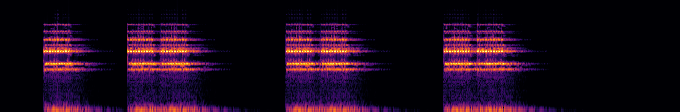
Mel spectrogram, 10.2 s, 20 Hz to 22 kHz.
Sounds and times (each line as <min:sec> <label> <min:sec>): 0:06.7 digital telephone ringing 0:08.1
